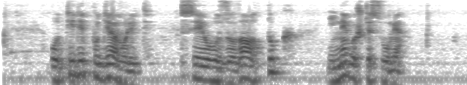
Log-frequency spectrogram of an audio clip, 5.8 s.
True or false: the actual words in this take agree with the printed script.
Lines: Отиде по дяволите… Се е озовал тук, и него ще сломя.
true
